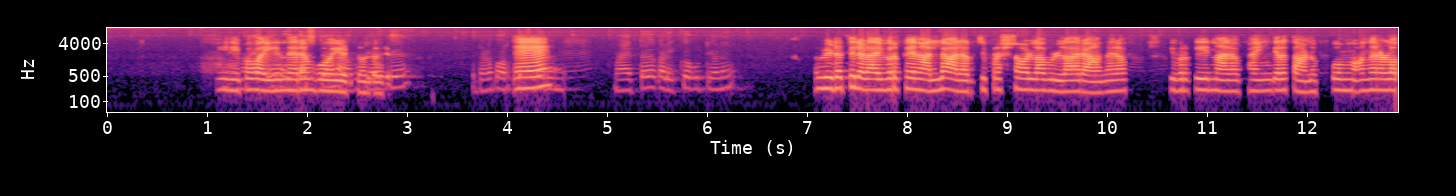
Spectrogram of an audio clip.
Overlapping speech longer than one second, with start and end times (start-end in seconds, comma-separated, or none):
1.2-2.9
